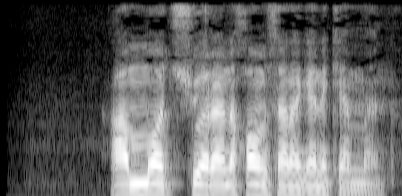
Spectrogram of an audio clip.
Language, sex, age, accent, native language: Uzbek, male, 19-29, Farg'ona, Uzbek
